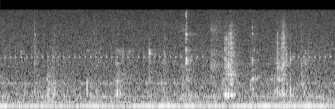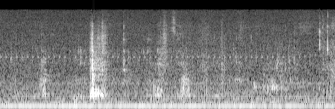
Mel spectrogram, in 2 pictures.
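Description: Quiet close-mouthed chewing of a large sushi roll: scattered soft wet mouth clicks, one a little louder about three seconds in, over a low steady hum.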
